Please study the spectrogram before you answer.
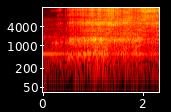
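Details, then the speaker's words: Gaggia espresso machine after tune-up and water pump replacement, boiler up to temperature and sealed: strong steady rushing hiss with faint whistle from the steam wand; normal, healthy steam output. "and as you can hear and see, excellent steam coming out from the steamer one, working perfectly fine."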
